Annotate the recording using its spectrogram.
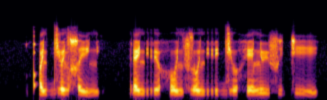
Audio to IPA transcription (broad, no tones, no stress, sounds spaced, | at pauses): qʼ o lʲ dʲ ɔ lʲ χ i lʲ | ɾ ɛ lʲ rʲ ɔ h o lʲ f l o lʲ rʲ ə dʲ o h e l y f i k i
